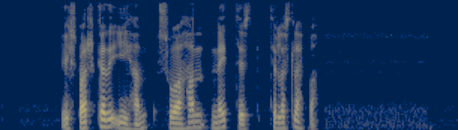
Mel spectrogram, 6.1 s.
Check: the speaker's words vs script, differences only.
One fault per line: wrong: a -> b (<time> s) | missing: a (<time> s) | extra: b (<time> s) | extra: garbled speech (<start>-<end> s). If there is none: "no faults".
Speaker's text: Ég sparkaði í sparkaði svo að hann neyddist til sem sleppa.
wrong: sparkaði -> hann (1.8 s)
wrong: sem -> að (3.8 s)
